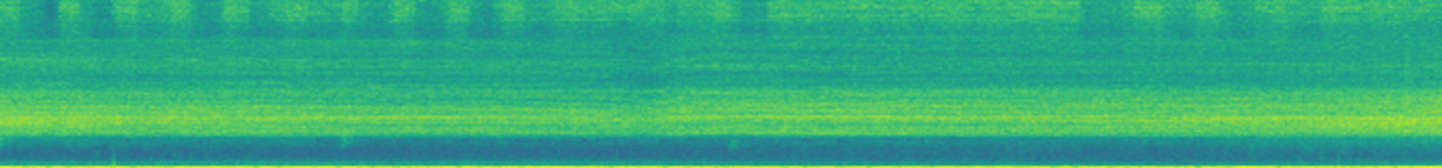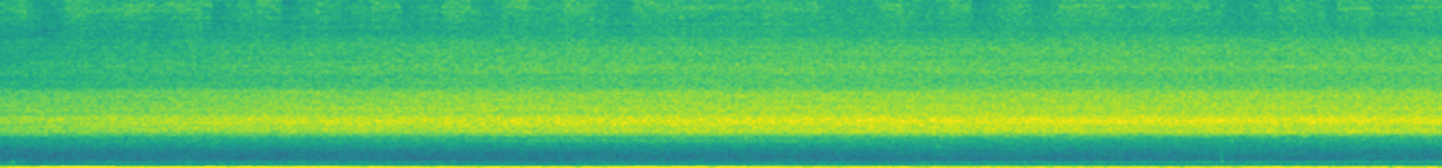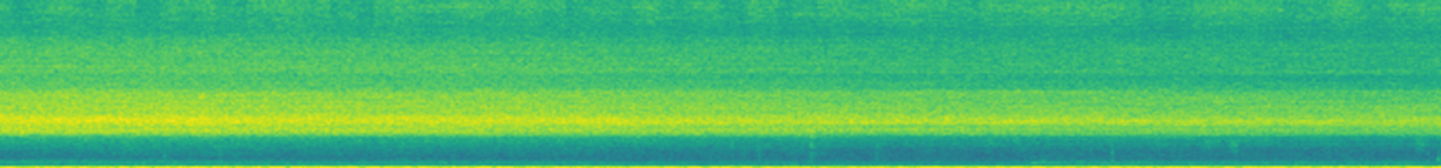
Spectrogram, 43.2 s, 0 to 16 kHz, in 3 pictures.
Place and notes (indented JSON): {
  "title": "五結鄉季新村, Yilan County - In the woods",
  "date": "2014-07-29 10:40:00",
  "description": "In the woods, Hot weather, Cicadas, Birdsong",
  "latitude": "24.67",
  "longitude": "121.84",
  "altitude": "12",
  "timezone": "Asia/Taipei"
}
